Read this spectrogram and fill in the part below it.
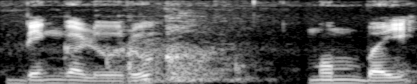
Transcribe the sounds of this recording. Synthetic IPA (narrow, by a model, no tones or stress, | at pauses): beŋɡɐɭuːɾu | mumbɐj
